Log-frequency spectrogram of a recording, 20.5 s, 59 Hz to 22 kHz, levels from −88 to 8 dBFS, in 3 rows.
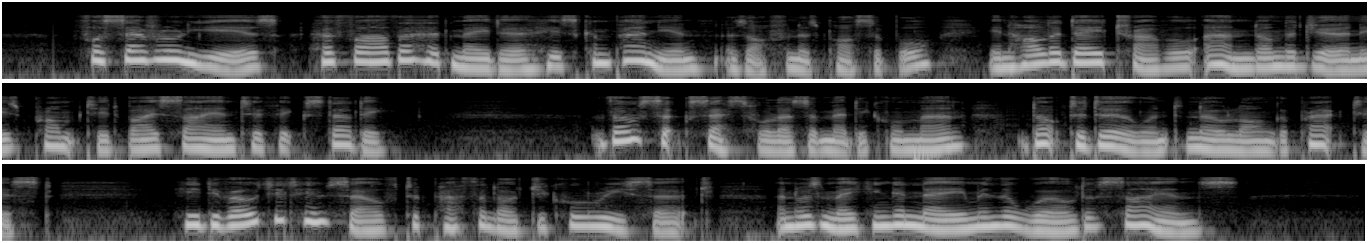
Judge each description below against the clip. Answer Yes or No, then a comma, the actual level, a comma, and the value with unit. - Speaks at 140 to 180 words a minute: Yes, average, 150 wpm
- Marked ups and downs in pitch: Yes, wide, 6.3 semitones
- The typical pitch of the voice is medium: Yes, medium, 155 Hz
